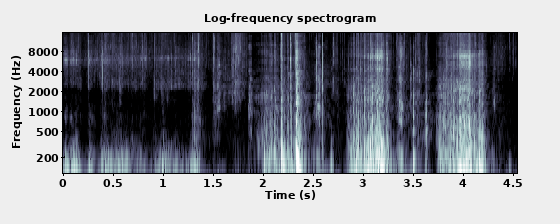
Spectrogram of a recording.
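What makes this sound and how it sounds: A solid, pale-blue, palm-sized oval bar of soap is held in the hand and shaved with a utility-knife blade into thin curls. Irregular, crunchy scraping strokes tear through the soap, each with a soft low body and a bright, crackling edge. The strokes grow louder and denser toward the middle and end of the clip.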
